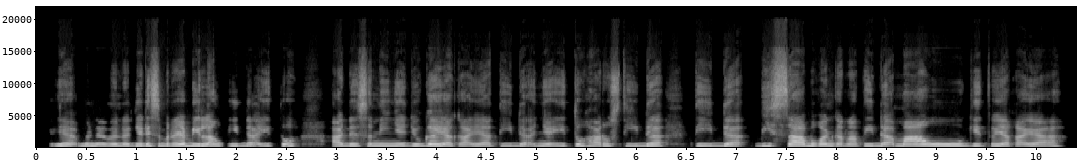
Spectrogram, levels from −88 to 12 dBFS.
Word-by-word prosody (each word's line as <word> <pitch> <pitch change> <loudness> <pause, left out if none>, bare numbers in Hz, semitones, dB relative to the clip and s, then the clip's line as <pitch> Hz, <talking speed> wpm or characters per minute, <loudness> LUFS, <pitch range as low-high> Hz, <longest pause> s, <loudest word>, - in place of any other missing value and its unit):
Ya, 210 -1 +1
bener 185 -2 0
bener. 175 0 0
Jadi 195 +9 +2
sebenarnya 220 +5 +3
bilang 195 -6 +4
tidak 175 -1 -3
itu 275 - -3 0.3
ada 180 0 0
seninya 180 -2 -1
juga 235 +5 +3
ya, 190 -7 +4
Kak, - - -4
ya. 175 +2 -2
Tidaknya 170 -1 -5
itu 255 +12 -2
harus 240 -1 -2
tidak 205 0 -2 0.2
tidak 185 -3 -2
bisa 255 - +3
bukan 200 -2 +2
karena 180 -2 -2
tidak 180 -2 -1
mau 230 +4 +4
gitu 175 +2 -4
ya, 185 -2 +1
Kak, 175 - -3
ya. 150 - -3
190 Hz, 160 wpm, -22 LUFS, 175-220 Hz, 0.3 s, bilang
